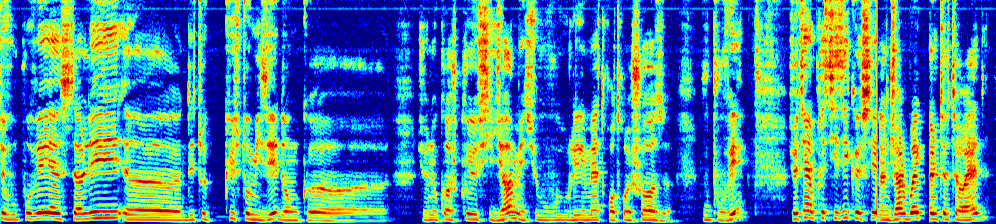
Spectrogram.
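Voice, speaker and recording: Young male tech blogger, casual how-to, slightly high voice, lots of ums and self-corrections. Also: measured pace, a little mellow. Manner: chatty, many fillers and self-corrections. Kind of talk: casual screen-recorded tutorial.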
